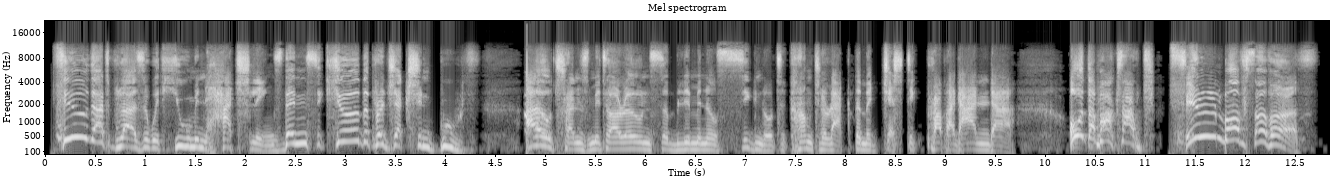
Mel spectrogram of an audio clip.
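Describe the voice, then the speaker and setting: A man voicing a pompous, short-tempered alien commander in a video game, haughty and precisely worded, with a nasal, sharp-edged delivery. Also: sits high, dry recording, clean studio sound, full character voice. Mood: exasperated, bombastic. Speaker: mission commander giving orders. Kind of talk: theatrical video game voice acting.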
